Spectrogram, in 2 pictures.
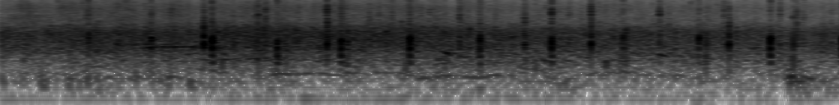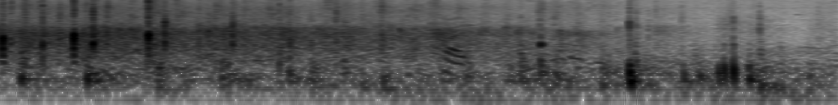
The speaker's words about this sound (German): Dankeschön. Applaus für die Kinder.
